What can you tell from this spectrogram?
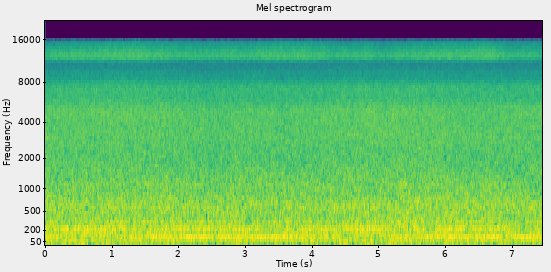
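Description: Steady drone of a Diamond DA62's twin turbo-diesel engines and propellers in cruise flight: an even low hum over a constant rush of air noise, unchanging throughout.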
